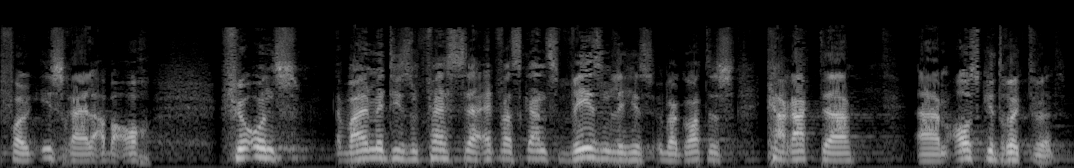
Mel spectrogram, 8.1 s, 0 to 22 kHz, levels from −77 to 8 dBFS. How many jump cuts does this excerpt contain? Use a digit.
0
